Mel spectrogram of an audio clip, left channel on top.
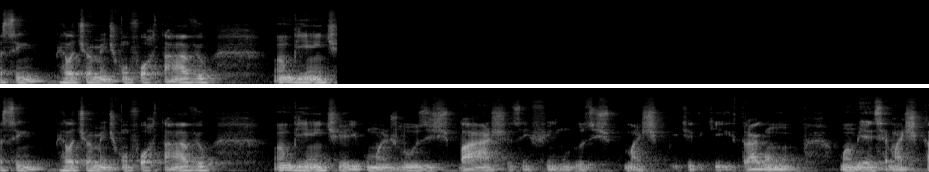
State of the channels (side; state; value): left; drops out; at 3.4 s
